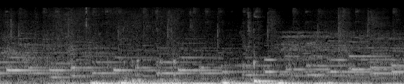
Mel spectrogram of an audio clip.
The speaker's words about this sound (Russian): Что-то так шумит? Это вода, наверное, да?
